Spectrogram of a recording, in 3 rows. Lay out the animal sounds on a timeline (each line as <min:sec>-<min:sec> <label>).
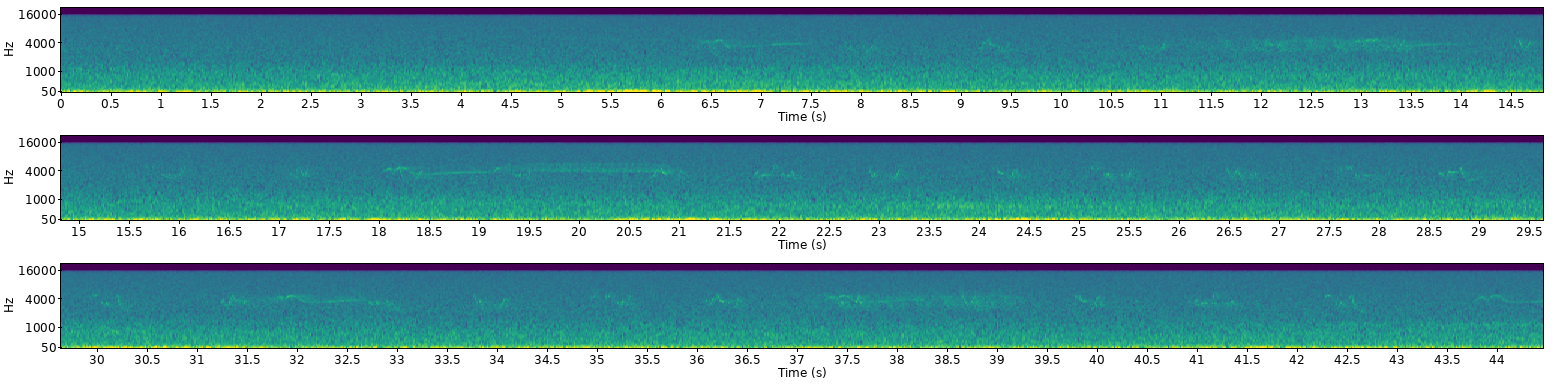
0:00.0-0:33.3 Red-eyed Vireo (Vireo olivaceus)
0:06.0-0:07.7 Eastern Wood-Pewee (Contopus virens)
0:11.7-0:13.7 Ovenbird (Seiurus aurocapilla)
0:12.8-0:14.2 Eastern Wood-Pewee (Contopus virens)
0:17.9-0:19.4 Eastern Wood-Pewee (Contopus virens)
0:19.1-0:21.1 Pine Warbler (Setophaga pinus)
0:31.6-0:32.9 Eastern Wood-Pewee (Contopus virens)
0:33.6-0:42.8 Red-eyed Vireo (Vireo olivaceus)
0:37.0-0:39.2 Ovenbird (Seiurus aurocapilla)
0:37.2-0:38.4 Eastern Wood-Pewee (Contopus virens)
0:43.7-0:44.5 Eastern Wood-Pewee (Contopus virens)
